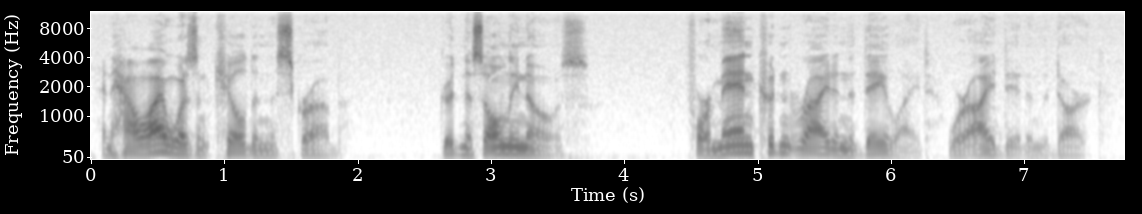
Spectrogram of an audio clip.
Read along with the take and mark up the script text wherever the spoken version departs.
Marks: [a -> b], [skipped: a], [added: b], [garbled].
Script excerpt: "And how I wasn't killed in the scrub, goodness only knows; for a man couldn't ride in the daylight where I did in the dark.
"And how I wasn't killed in the scrub, goodness only knows; for a man couldn't ride in the daylight where I did in the dark.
